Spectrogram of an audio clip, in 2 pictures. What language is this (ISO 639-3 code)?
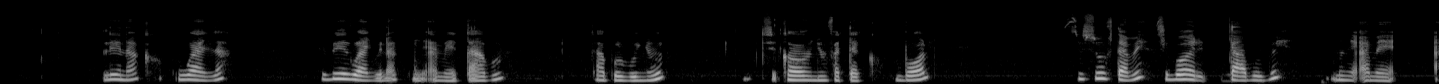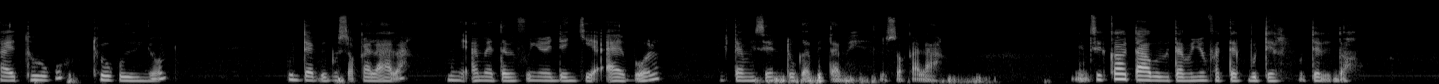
wol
